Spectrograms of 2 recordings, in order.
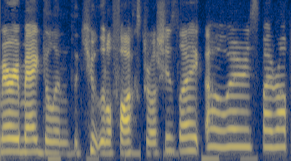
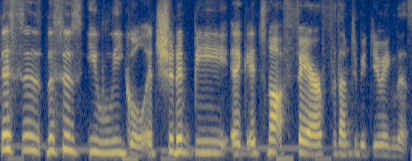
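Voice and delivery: normal talking voice

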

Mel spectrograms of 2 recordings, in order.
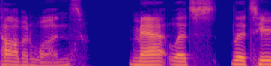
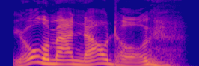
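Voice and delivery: very slow delivery, each word drawn out long; 2 semitones higher than usual. Doing a Sean Connery impression in an impression-off. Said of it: "Ooh, that's good".

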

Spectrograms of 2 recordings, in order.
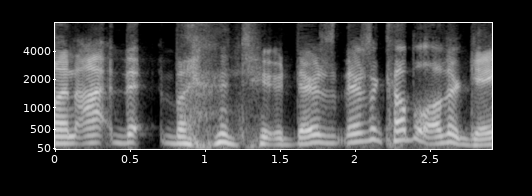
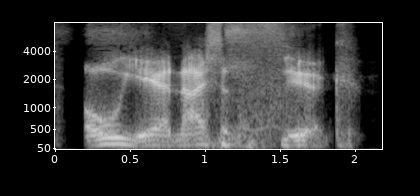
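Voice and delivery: low, deep, over-the-top wrestler voice; 4 semitones lower than usual. In a chat about beer, answer in a Macho Man Randy Savage voice. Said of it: "you turned into Macho Man Randy Savage".

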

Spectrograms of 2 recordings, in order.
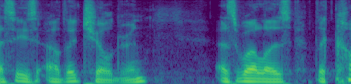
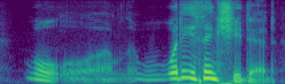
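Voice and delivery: pensive, anxious, worried, very high, swooping pitch; 9 semitones higher than usual. The youngest sister asks her sister a question, pensive and worried. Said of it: "Pensive and worried".

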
